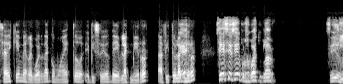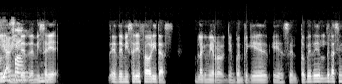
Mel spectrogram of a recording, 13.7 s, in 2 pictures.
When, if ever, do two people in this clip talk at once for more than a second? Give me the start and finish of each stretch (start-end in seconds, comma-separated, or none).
6.6-7.9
